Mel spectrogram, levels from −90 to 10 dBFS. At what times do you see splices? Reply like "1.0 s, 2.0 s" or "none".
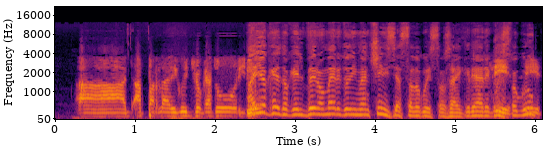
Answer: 2.4 s, 4.6 s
